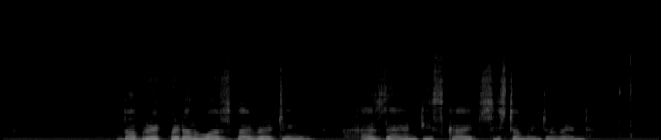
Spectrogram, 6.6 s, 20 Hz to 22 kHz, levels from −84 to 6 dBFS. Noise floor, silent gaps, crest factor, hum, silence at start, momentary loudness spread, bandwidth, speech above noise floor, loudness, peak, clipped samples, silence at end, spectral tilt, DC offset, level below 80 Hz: -76 dBFS; none; 16 dB; none; 1.15 s; 11 LU; 13 kHz; 27 dB; -50 LUFS; -34 dBFS; under 0.1%; 0.7 s; -5.5 dB/octave; under 0.1%; -88 dBFS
